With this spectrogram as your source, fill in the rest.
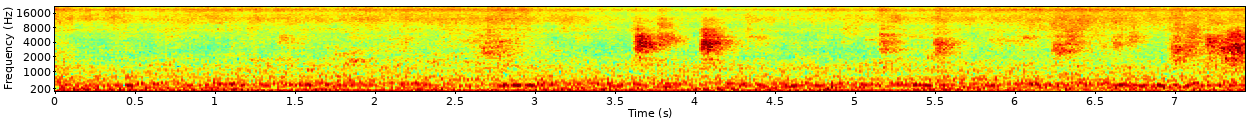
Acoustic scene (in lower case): restroom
